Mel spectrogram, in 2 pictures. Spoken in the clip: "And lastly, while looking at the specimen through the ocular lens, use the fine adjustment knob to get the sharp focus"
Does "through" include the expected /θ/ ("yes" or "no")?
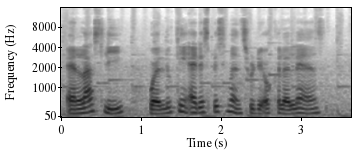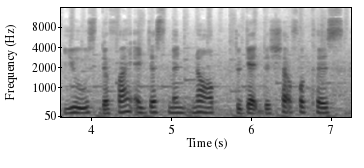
no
